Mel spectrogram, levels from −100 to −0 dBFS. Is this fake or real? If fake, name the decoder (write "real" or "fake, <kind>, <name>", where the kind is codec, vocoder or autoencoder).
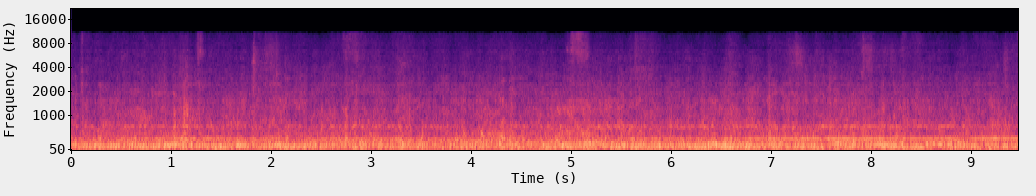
fake, codec, HILCodec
